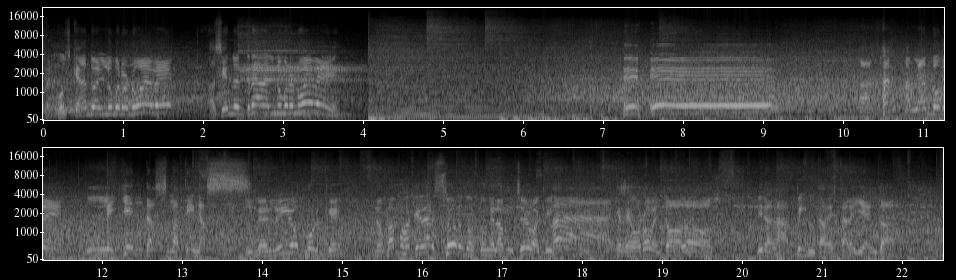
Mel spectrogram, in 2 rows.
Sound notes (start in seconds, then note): 7.7 laugh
